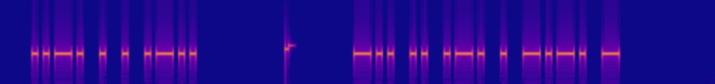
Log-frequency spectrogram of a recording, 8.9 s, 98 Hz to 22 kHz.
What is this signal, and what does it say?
Morse code, heard as a keyed tone, about 17 wpm, 700 Hz. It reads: FEEL DIRECT
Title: Sentences from Top 400 Words - New Word Drill - 17wpm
